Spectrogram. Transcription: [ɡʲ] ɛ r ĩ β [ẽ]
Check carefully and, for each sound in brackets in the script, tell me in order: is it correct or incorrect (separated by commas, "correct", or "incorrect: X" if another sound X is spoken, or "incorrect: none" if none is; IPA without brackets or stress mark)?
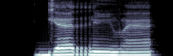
correct, incorrect: ɛ̃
